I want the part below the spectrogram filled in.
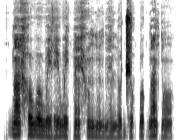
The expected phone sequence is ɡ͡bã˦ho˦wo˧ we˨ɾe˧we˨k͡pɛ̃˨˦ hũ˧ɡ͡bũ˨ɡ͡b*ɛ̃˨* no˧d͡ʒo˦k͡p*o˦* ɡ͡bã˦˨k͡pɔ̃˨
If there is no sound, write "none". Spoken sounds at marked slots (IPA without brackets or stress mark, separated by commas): ɛ̃˨, o˦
